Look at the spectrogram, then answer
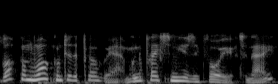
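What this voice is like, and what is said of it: Calm NPR radio host voice. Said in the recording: “I'm going to kind of switch to my NPR voice.”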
